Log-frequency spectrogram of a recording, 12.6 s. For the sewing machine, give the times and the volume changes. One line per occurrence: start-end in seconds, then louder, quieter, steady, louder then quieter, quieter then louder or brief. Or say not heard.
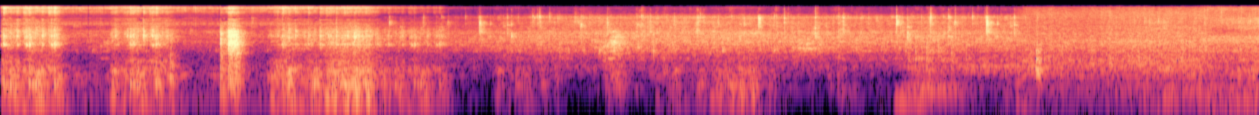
0.0-12.5 quieter.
